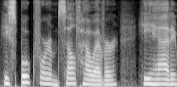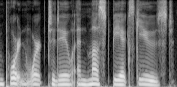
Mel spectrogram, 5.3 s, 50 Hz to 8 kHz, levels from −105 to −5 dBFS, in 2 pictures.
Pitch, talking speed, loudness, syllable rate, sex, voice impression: 160 Hz, 160 wpm, -18 LUFS, 4.7 syllables/s, female, feminine, adult-like, slightly bright, fluent, intellectual, calm, friendly, reassuring, elegant, kind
